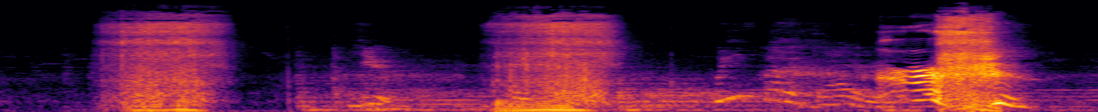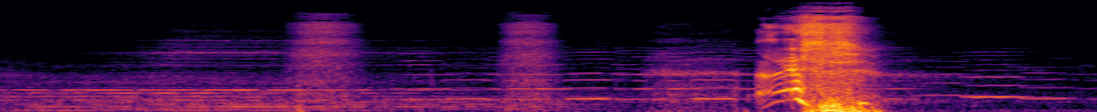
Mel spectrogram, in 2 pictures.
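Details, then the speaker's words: Several loud, explosive sneezes with quiet gaps and faint background music; sneezing deliberately induced by smelling a soap the person is allergic to. "okay so you guys i have this soap that i'm allergic to so i'm gonna kind of smell it and it'll do the trick"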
